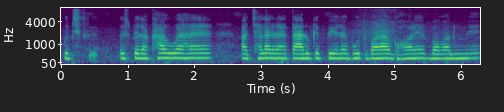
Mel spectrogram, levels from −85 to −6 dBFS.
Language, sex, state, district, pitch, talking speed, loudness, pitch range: Hindi, female, Bihar, Vaishali, 215 Hz, 180 wpm, -24 LUFS, 210-220 Hz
